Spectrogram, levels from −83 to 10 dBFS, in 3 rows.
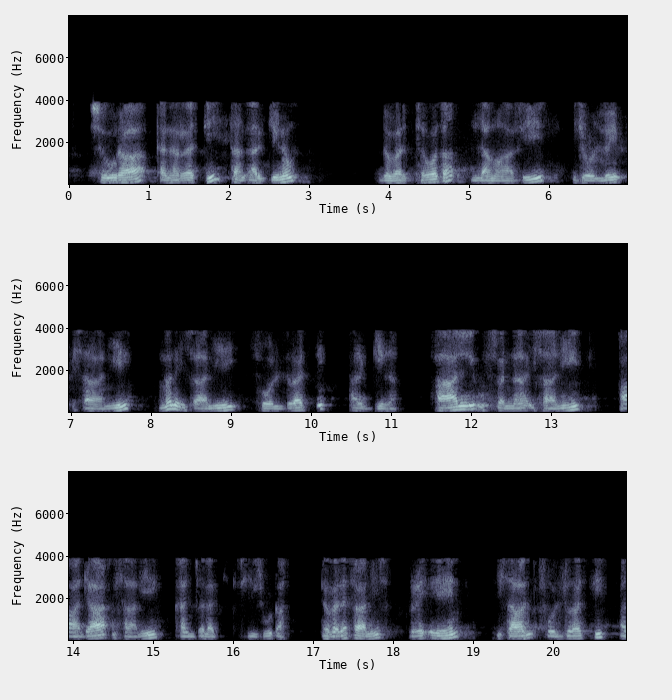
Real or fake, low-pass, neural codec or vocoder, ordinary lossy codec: fake; 7.2 kHz; codec, 24 kHz, 3 kbps, HILCodec; AAC, 16 kbps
